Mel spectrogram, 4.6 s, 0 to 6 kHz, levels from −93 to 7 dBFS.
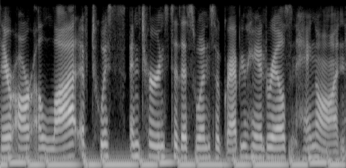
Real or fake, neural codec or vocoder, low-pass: real; none; 5.4 kHz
